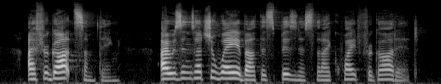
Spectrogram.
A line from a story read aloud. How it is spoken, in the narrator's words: exclaimed Phoebe suddenly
